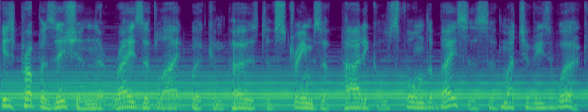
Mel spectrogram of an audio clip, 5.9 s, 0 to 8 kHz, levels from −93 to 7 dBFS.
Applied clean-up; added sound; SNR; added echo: none; Wind instrument, woodwind instrument; 2 dB; none.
